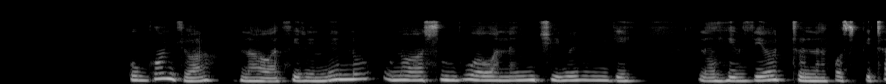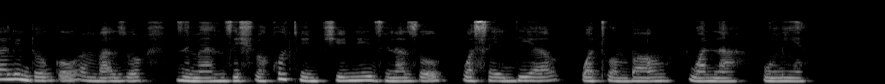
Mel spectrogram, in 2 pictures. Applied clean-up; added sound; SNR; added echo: neural mask model DeepFilterNet 3.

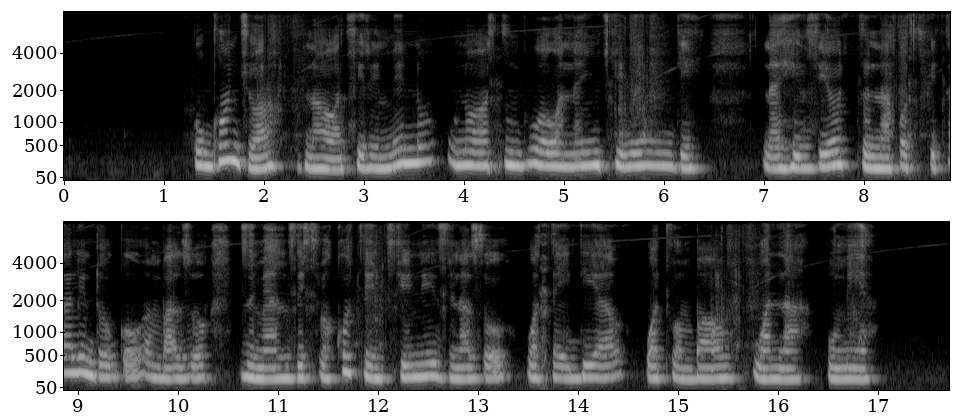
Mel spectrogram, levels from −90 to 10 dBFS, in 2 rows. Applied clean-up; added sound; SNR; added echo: neural separator model SepFormer DNS4.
